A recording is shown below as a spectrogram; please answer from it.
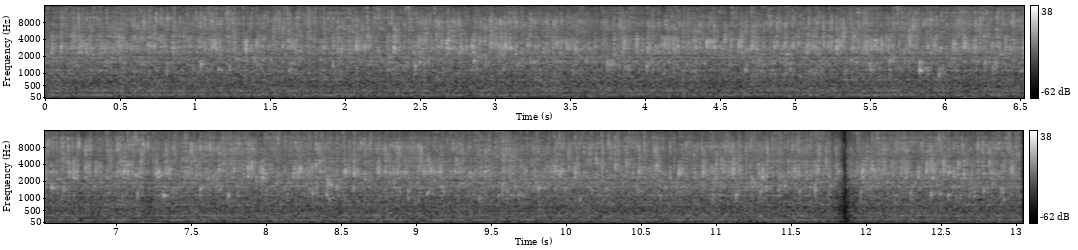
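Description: A tap runs steadily over a makeup sponge as it is wetted and rinsed, a constant close splashing hiss with no voices.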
